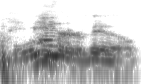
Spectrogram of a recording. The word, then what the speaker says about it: Weaverville: Weaverville.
